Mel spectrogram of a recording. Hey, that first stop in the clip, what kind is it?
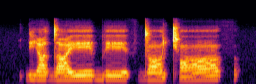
implosive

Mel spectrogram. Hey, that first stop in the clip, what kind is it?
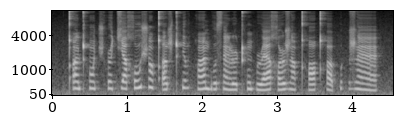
ejective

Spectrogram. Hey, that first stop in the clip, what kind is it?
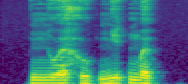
plain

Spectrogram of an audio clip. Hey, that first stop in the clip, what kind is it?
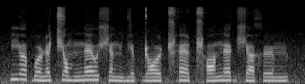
implosive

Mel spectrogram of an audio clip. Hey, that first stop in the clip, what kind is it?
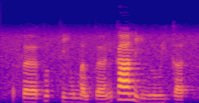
plain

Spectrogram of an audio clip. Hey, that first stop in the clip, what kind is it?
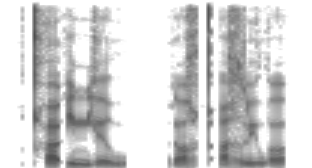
aspirated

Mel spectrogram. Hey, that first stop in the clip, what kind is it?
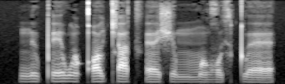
ejective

